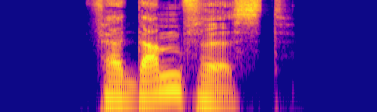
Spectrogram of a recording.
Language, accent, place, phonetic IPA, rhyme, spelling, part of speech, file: German, Germany, Berlin, [fɛɐ̯ˈdamp͡fəst], -amp͡fəst, verdampfest, verb, De-verdampfest.ogg
- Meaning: second-person singular subjunctive I of verdampfen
